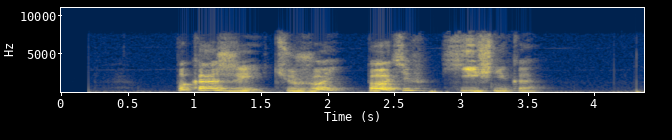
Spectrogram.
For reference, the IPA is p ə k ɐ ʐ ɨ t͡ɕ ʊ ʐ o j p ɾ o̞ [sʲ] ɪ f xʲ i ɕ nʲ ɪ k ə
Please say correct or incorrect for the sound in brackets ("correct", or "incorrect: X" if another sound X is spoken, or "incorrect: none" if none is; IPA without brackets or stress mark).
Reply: incorrect: tʲ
